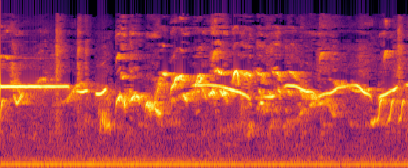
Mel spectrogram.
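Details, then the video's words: Displaying White-rumped shama pouring out a varied whistled song: a level opening whistle, then looping, wavering phrases that rise and fall without pause, with a deep steady hum behind. "ลีลา นกบินหลาดง MURAI BATU GACOR White-rumped shama Display kích chòe lửa hót nhiều giọng บินหลาดง"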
